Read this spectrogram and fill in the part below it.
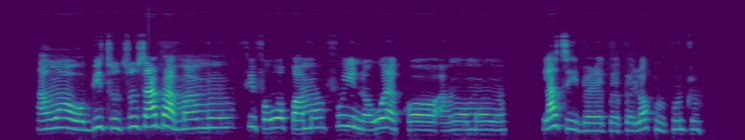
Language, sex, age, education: Yoruba, female, 30-45, tertiary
